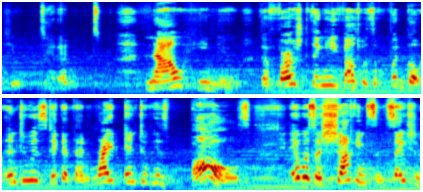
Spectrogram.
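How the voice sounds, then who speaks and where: A woman reading a story aloud in an expressive, informal, giggly manner with chatty asides. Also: high-pitched, rough recording.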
